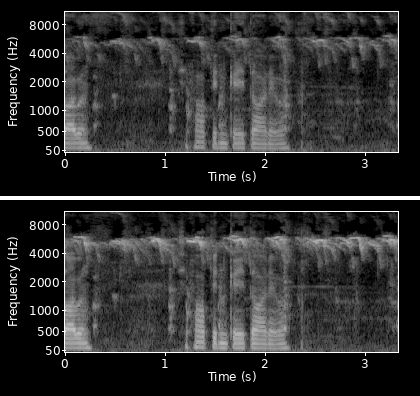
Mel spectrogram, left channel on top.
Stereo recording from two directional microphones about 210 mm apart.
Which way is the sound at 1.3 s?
20° right (ahead or behind).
